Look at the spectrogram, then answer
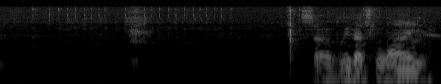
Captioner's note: mouse clicking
